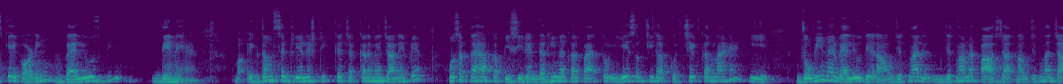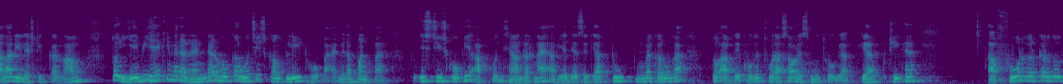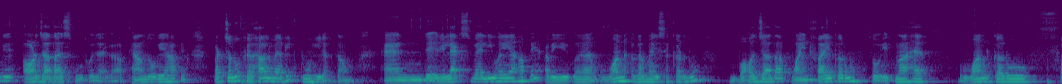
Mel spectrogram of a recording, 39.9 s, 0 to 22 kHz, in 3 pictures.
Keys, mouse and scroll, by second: 1.3-1.6 scroll up 1, 1.9 middle click, 2.5-3.2 scroll up 1, 4.3-5.3 middle drag, 8.0 click, 31.7 click.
